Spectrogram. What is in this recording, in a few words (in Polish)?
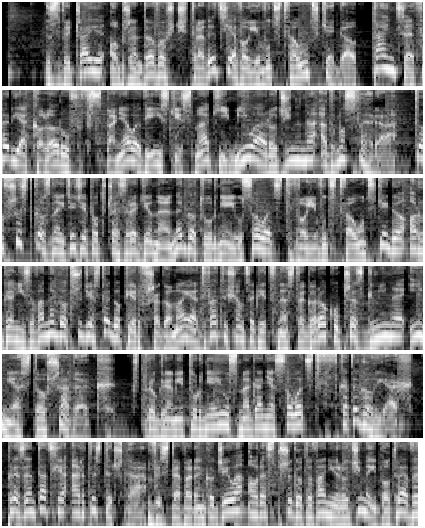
kom. radiowy; Turniej Solectw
